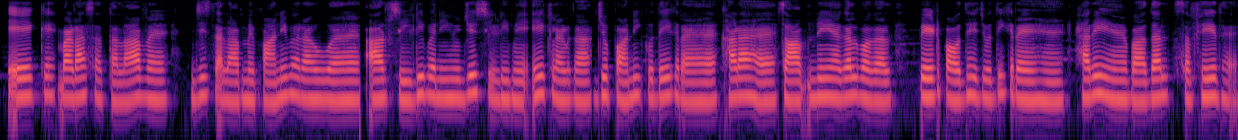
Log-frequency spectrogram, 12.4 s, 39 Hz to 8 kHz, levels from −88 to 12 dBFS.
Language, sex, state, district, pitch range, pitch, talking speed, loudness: Hindi, female, Bihar, Jamui, 185-205 Hz, 195 Hz, 205 wpm, -25 LUFS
